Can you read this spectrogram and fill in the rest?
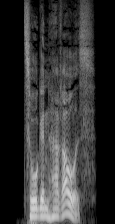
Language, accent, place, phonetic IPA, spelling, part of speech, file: German, Germany, Berlin, [ˌt͡soːɡn̩ hɛˈʁaʊ̯s], zogen heraus, verb, De-zogen heraus.ogg
- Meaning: first/third-person plural preterite of herausziehen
